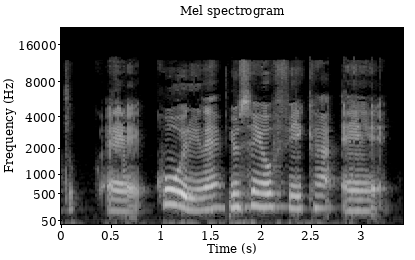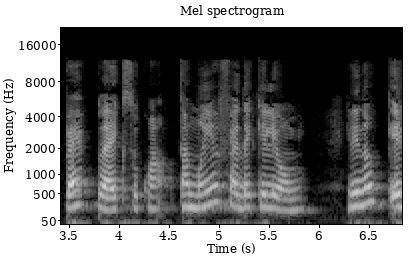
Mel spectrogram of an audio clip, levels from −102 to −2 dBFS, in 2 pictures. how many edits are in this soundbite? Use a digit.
2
